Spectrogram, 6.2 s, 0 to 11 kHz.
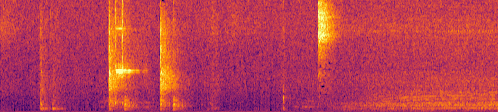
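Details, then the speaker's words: Epson projector converted to LED with a 2-channel relay module, powering on: a few sharp separate clicks as both relays switch at once, then steady quiet fan hiss; normal relay operation. "heard the sound of trip of the both relay at the same time so just let me switch it on"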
